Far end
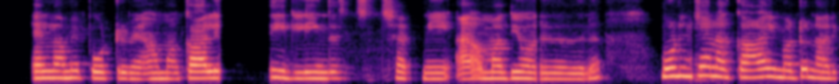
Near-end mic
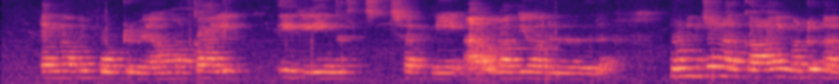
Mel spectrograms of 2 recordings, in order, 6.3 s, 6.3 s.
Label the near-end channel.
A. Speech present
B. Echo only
B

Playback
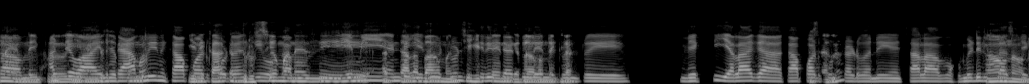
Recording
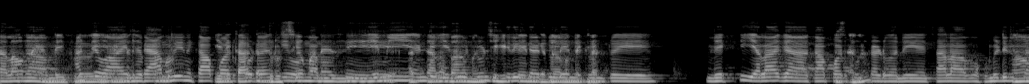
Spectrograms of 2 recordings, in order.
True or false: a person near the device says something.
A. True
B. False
B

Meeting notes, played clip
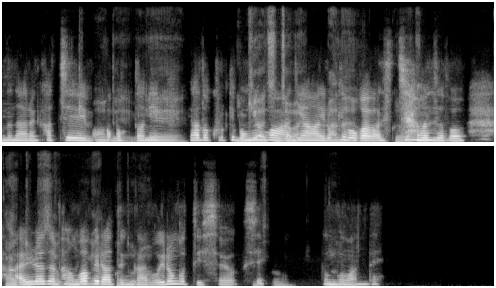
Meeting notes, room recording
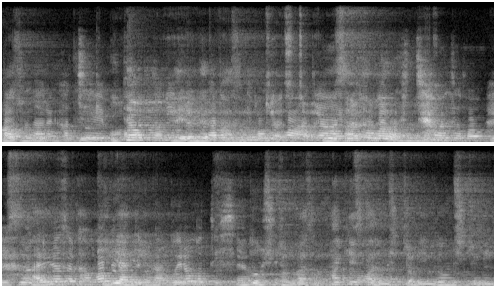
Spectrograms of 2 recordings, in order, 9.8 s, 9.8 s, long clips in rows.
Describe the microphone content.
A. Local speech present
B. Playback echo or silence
A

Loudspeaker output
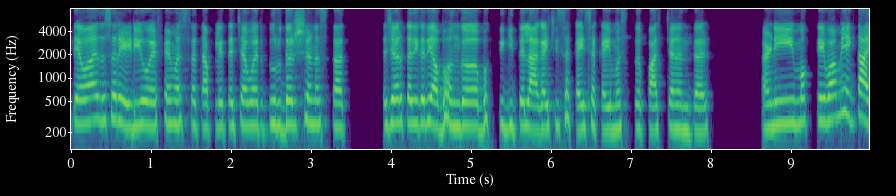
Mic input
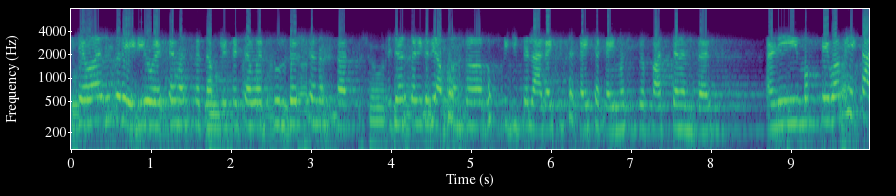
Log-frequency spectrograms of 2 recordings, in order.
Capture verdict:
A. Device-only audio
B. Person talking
B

